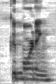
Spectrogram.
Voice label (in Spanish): Voice Acting es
